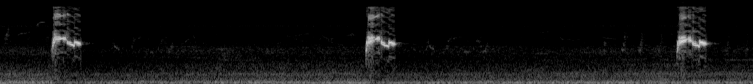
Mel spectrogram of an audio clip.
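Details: Short wild-style song (phleng pa) of a Red-whiskered bulbul: a compact, sharp, whistled-warble phrase repeated three times at roughly three-second intervals, with steady faint hum beneath.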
